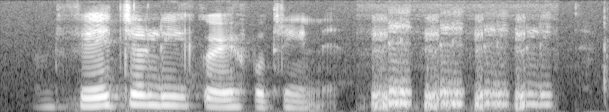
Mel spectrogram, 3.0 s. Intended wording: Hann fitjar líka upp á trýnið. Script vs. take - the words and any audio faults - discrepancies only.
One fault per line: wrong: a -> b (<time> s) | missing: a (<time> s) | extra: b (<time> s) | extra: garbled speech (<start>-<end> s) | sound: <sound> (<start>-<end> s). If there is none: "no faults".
sound: laugh (1.9-2.8 s)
